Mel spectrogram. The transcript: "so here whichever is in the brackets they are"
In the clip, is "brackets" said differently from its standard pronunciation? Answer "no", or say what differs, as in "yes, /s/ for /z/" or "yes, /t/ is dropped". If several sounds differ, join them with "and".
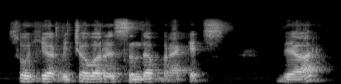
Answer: no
